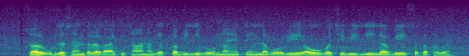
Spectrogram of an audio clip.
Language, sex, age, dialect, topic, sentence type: Chhattisgarhi, male, 60-100, Western/Budati/Khatahi, agriculture, statement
